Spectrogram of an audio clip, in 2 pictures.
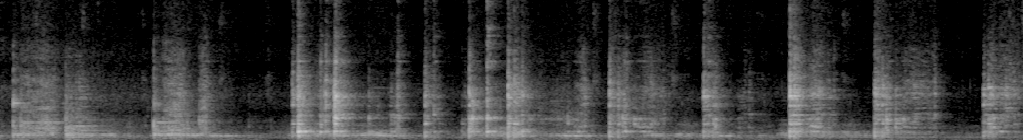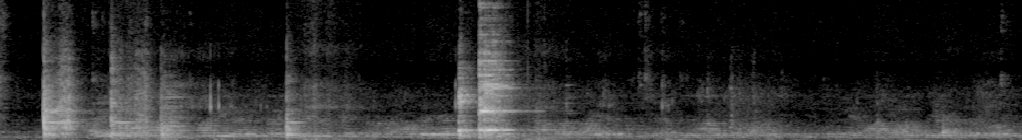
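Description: A tomato, onion and cashew paste is stirred in oil in a pan for a soya chunk curry. A spoon clinks and scrapes against the pot in irregular bursts while a person talks over it.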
